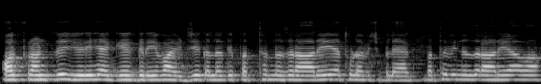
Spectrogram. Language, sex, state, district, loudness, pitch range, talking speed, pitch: Punjabi, female, Punjab, Kapurthala, -17 LUFS, 210-220 Hz, 265 wpm, 215 Hz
